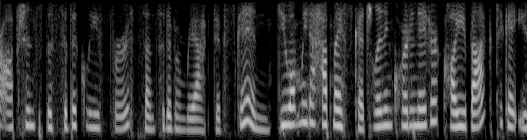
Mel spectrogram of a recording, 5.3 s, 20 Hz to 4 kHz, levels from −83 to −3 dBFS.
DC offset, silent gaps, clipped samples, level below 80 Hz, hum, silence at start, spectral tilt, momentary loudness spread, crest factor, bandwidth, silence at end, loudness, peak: under 0.1%; none; under 0.1%; -72 dBFS; none; 0 s; -3.5 dB/octave; 8 LU; 18 dB; 4 kHz; 0 s; -30 LUFS; -10 dBFS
